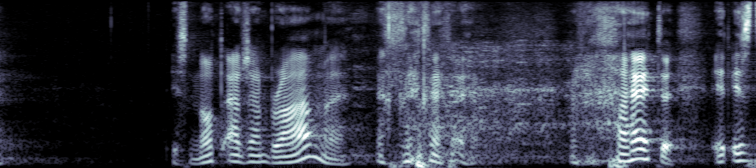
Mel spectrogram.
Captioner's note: laughter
